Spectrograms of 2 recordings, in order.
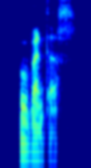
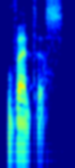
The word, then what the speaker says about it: Juventus: Juventus. – Juventus.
